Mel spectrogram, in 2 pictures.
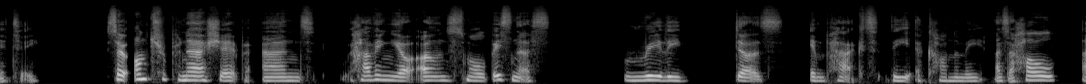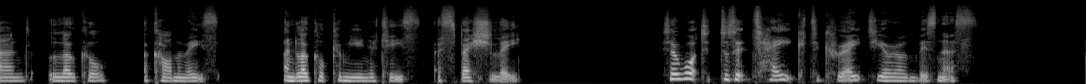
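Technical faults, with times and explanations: No technical faults, with times and explanations, are present in this clip.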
